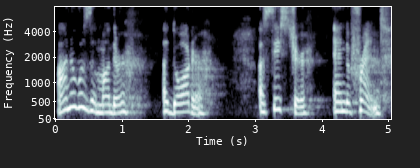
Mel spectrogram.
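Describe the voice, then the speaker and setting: A woman in a courtroom recording, reading a prepared impact statement at the witness stand in a measured, solemn way. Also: a little high, expressive, breathy edge. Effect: courtroom audio feed played on a livestream. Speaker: victim's sister giving an impact statement.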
